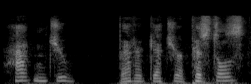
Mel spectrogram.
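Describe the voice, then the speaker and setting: A cold, taunting woman with a raised, forceful, slightly husky voice, as a male audiobook reader puts her on. She speaks slowly and eerily, every line a sneer aimed at the master she torments. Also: fairly high pitch, no echo, pitched above the performer's own voice. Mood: sneering, eerie. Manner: sneering, eerie, slow and taunting. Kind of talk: audiobook character voice.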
